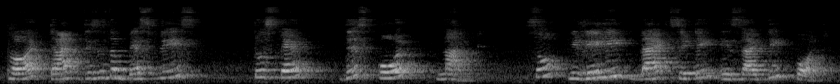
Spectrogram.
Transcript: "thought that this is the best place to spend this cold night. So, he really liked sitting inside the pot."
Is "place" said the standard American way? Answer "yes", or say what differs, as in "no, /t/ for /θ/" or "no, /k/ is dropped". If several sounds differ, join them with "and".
no, /l/ is dropped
